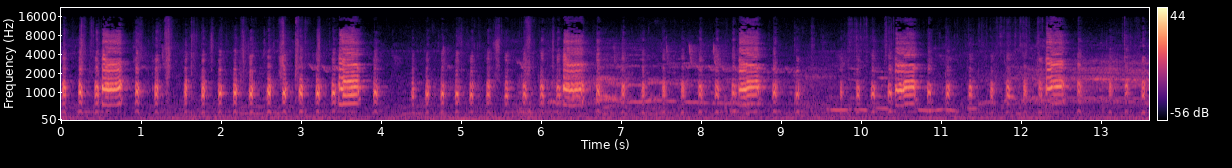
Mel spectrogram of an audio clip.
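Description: Free-range hens cluck repeatedly at a natural ground nest on a farm where the birds lay and hatch their own eggs, a steady near, rhythmic run of clucks with a few louder calls, and no voices.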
